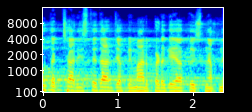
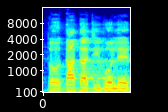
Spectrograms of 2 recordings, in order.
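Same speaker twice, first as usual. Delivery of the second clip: ordinary talk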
